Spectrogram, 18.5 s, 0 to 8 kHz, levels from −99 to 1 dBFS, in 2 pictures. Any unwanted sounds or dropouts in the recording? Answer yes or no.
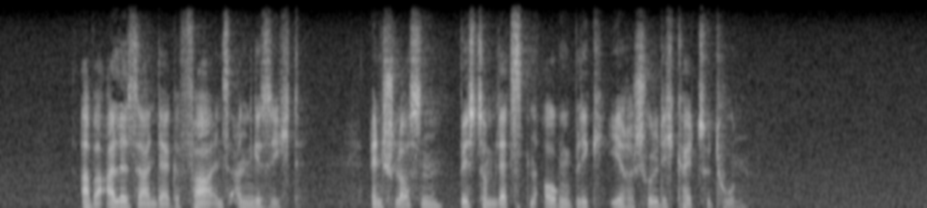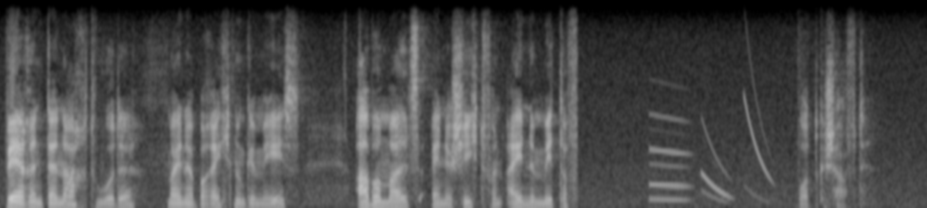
yes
